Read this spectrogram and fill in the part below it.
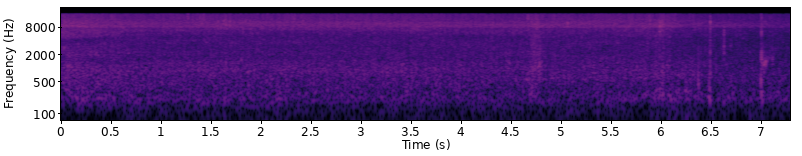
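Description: Water hisses as it sprays from a small leak in a pipe.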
